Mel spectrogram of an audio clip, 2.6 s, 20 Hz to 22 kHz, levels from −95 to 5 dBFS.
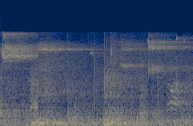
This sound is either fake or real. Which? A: real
